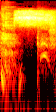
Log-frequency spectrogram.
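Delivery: tiny, soft little whisper. Voicing a voice in a character's head: little whisper. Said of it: "a little whisper in the back of your head".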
